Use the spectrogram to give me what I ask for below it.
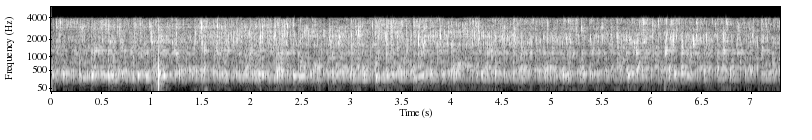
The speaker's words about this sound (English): That sounds like a dual stream. You weren't whacking off before you took that piss, were you?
